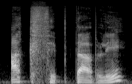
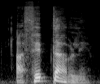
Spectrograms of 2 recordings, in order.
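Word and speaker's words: aceptable: Donc, on ne dira pas acceptable, mais acceptable. Alors, encore une fois, c'est acceptable se dit Est-ce Est-ce acceptable? Les? encore? Est-ce acceptable? D'accord, mais on accentue l'avant-dernière syllabe. C'est-à-dire que c'est sur cette syllabe qu'on insiste.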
